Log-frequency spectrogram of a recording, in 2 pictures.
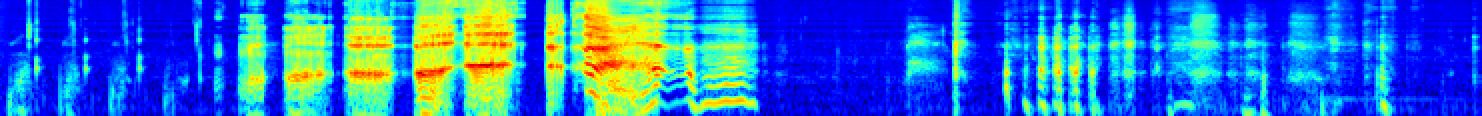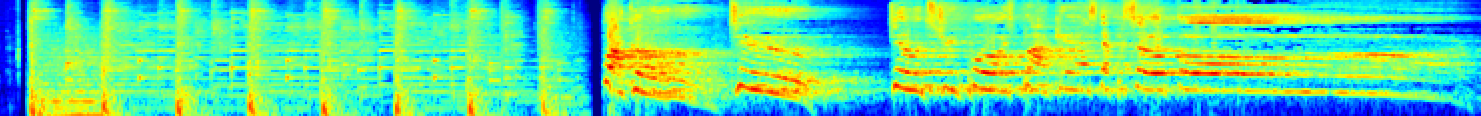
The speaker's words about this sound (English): We also have a little bit of ASMR for all you freaks out there that like people chewing on food. Yeah, we're going to chew on some food.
